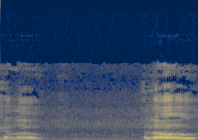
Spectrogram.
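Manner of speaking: calling down the line, losing patience; fed-up hello. Retold or imitated. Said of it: "the fourth time I say it".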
